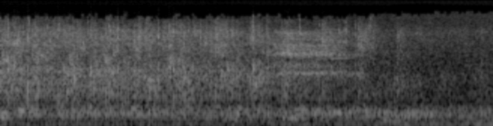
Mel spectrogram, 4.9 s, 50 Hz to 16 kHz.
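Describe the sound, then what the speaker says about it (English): An audience applauds President Muhammadu Buhari at the second signing of the 2019 National Peace Accord. The clapping is faint, steady and diffuse, like a large hall heard from a distance. "Another round of applause for His Excellency"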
